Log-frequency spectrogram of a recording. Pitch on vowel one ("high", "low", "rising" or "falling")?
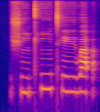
low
